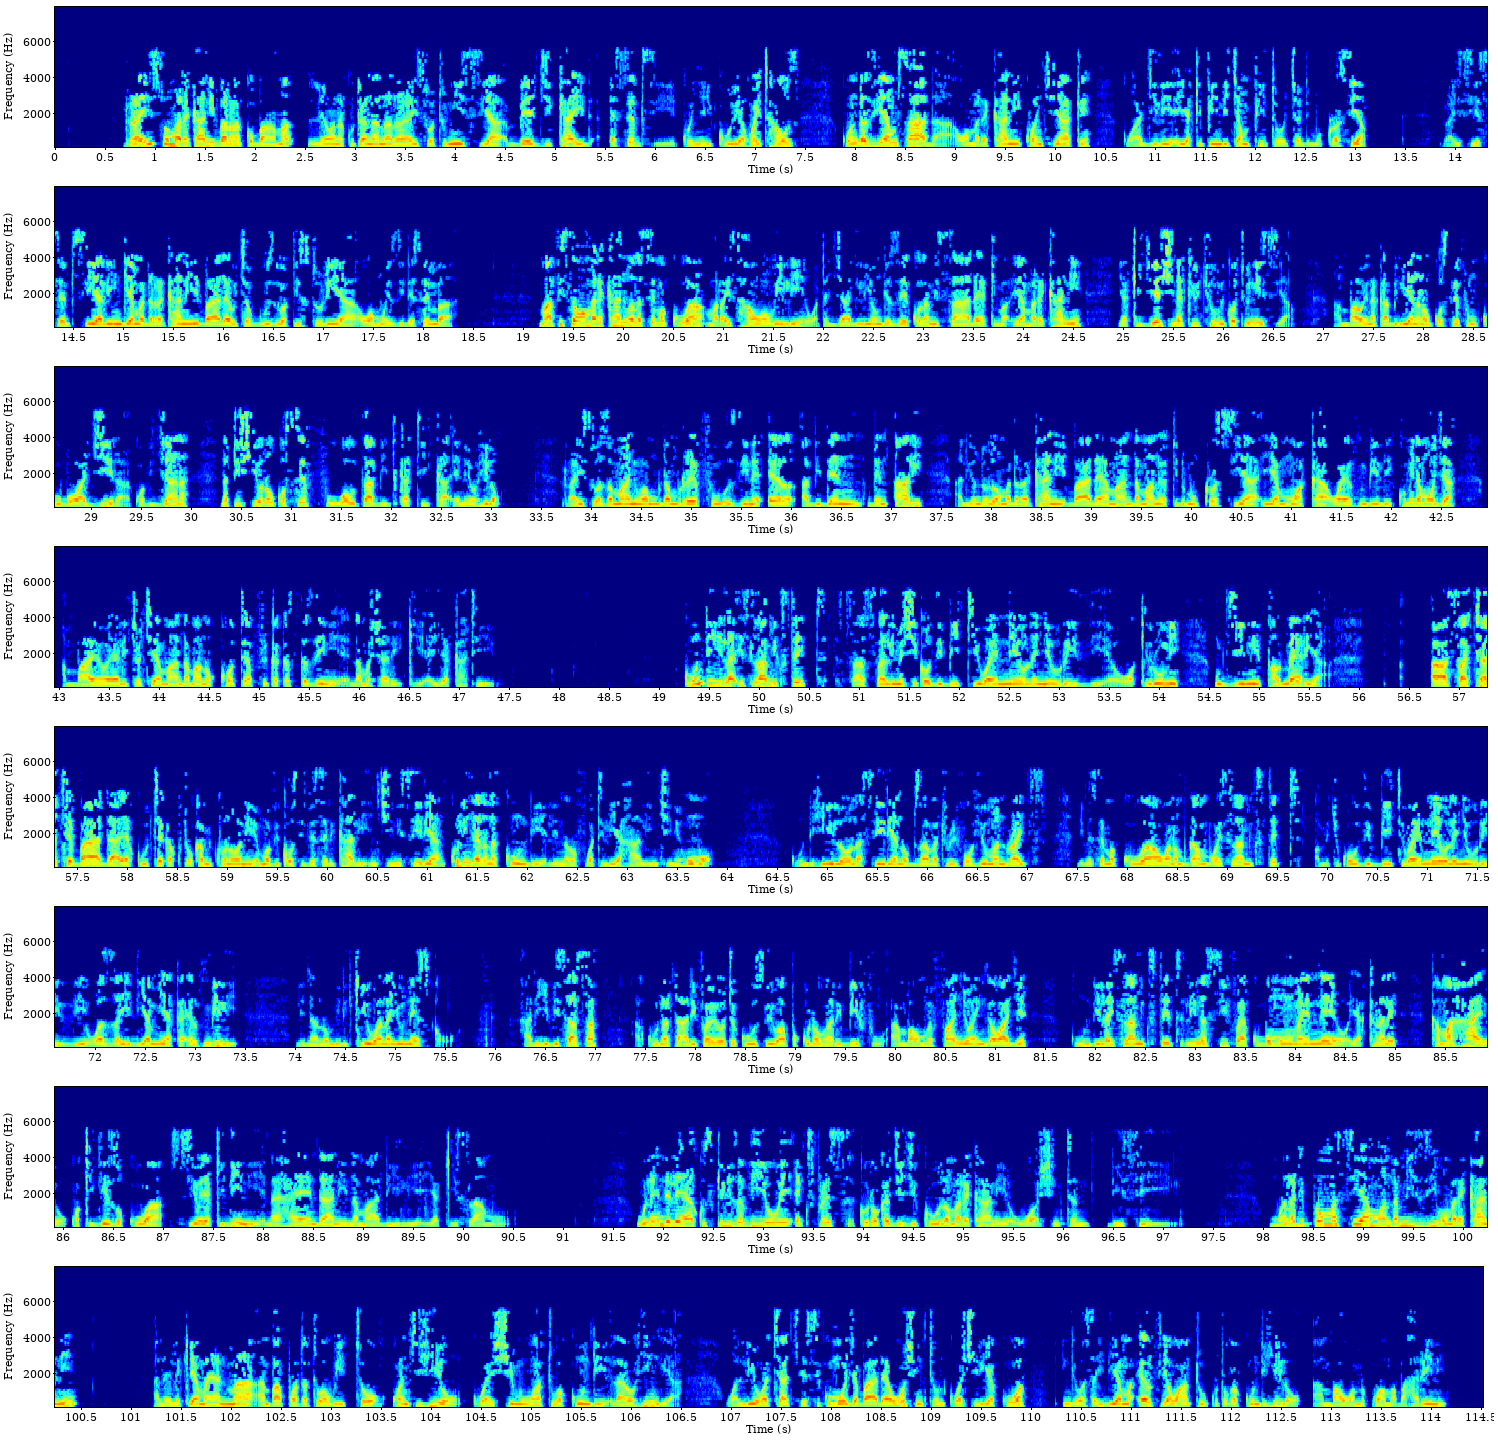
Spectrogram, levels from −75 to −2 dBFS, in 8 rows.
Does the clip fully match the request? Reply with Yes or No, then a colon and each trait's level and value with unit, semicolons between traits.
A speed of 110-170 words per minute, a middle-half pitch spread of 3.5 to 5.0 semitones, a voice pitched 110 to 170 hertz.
No: average, 135 wpm; average, 2.8 semitones; medium, 140 Hz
